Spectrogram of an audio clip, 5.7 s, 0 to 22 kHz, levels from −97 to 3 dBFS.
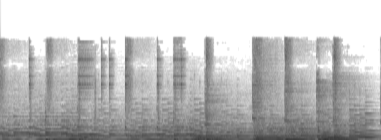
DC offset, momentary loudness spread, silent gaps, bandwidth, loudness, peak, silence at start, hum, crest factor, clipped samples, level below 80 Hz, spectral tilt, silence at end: under 0.1%; 7 LU; none; 16.5 kHz; -28 LUFS; -12 dBFS; 0 s; none; 16 dB; under 0.1%; -38 dBFS; -5 dB/octave; 0 s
